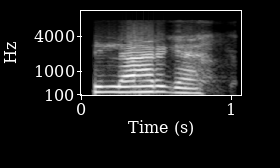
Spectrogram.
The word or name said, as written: Ilarga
